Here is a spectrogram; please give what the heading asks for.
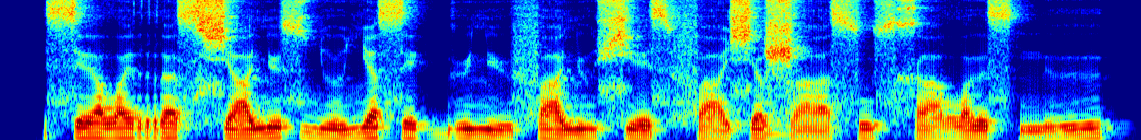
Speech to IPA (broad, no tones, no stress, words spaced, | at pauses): selˠerɐs ɕalʲɵs ʎɵʎaseɡ͡bʉ lʲʉfalʲu ɕes faɕa ʐasusxa lˠɨs nɨ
